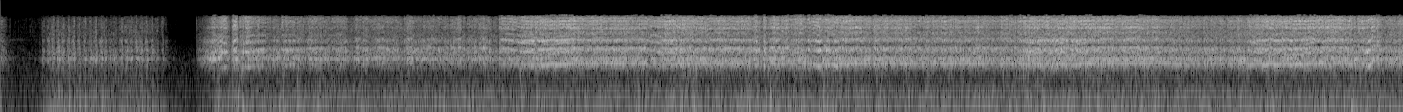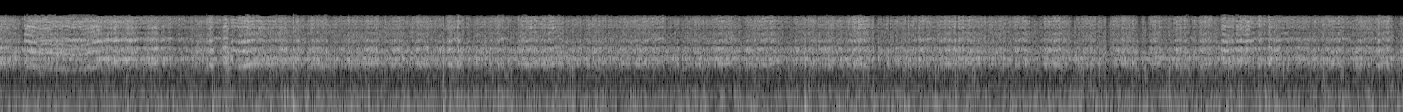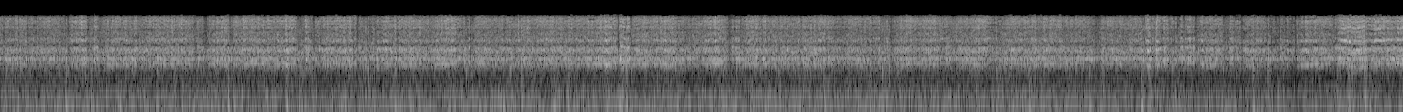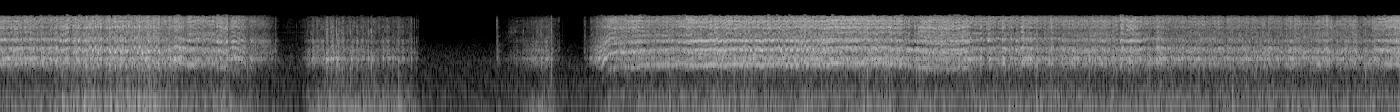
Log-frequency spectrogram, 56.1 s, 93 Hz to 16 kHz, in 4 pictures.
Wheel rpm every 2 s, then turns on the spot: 50, 210, 230, 230, 230, 220, 220, 220, 230, 240, 230, 230, 230, 230, 240, 240, 230, 240, 230, 230, 230, 230, 70, 20, 170, 210, 230, 230.
0-2 44-46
